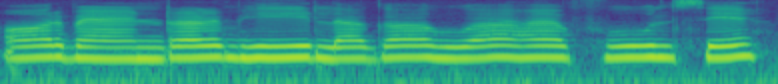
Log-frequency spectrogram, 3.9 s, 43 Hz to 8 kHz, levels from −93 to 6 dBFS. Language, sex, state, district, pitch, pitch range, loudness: Hindi, female, Jharkhand, Ranchi, 225 Hz, 220-230 Hz, -12 LUFS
